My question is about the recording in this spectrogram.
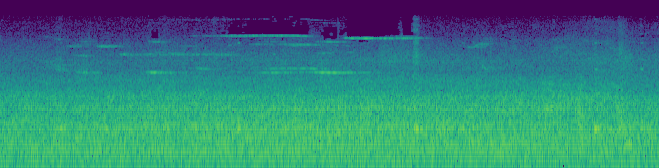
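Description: Busy city street ambience: a steady wash of traffic noise with indistinct voices of passers-by.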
